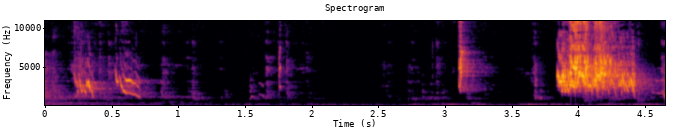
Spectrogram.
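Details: Pet budgerigars kept at home: a few short rising chirps, then a loud harsh squawking burst near the end.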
